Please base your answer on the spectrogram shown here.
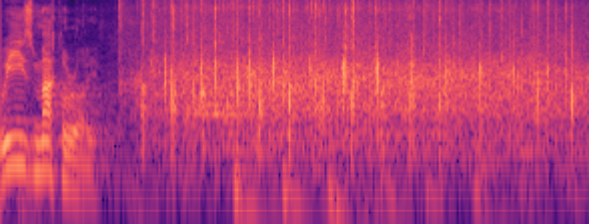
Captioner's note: audience applauding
